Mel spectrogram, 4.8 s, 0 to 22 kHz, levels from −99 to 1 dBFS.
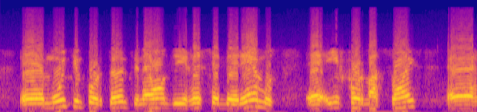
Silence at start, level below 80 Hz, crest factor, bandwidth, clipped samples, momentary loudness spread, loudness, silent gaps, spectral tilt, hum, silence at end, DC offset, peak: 0.2 s; -48 dBFS; 10 dB; 15 kHz; under 0.1%; 4 LU; -14 LUFS; none; -4.5 dB/octave; none; 0 s; under 0.1%; -4 dBFS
